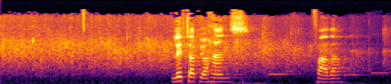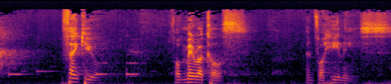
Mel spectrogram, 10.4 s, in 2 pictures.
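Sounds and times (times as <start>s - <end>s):
muted audience applause: 0.0s - 5.4s
speech: 2.3s - 3.4s, 4.2s - 4.7s, 6.1s - 6.6s, 7.6s - 8.5s, 9.3s - 10.3s.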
